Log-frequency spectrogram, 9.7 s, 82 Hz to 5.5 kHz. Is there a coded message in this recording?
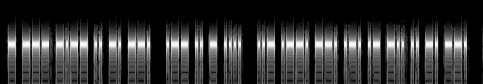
Yes: Morse code from 0.2 to 9.3 s, heard as a keyed tone, about 25 wpm, 600 Hz. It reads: TOYING WITH UPGRADING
